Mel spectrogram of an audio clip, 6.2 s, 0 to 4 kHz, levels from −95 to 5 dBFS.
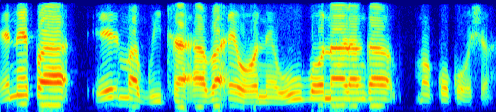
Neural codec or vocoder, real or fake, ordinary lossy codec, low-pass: none; real; AAC, 32 kbps; 3.6 kHz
